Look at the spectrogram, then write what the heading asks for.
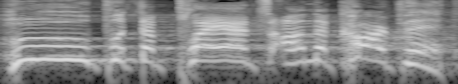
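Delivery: high, exasperated, losing-it shout. Telling a story, the speaker re-enacts the moment they lost it: retelling a yell. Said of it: "And I yell".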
